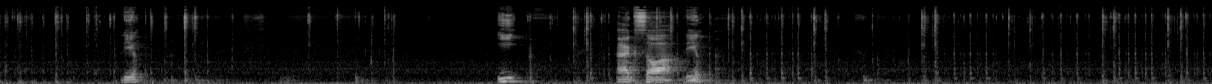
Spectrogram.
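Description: Keys on a keyboard click as someone types quickly.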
